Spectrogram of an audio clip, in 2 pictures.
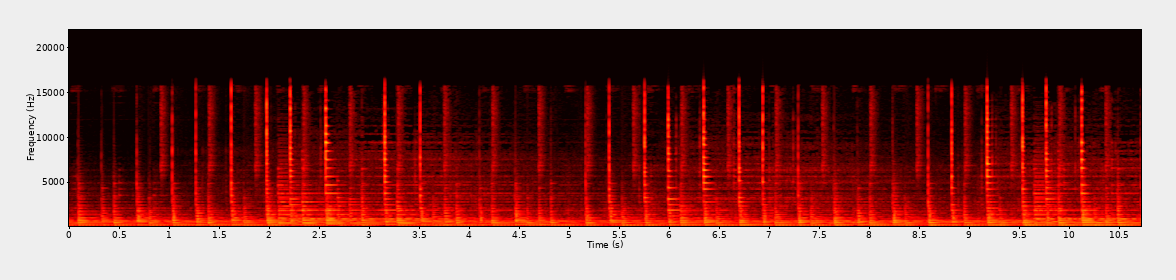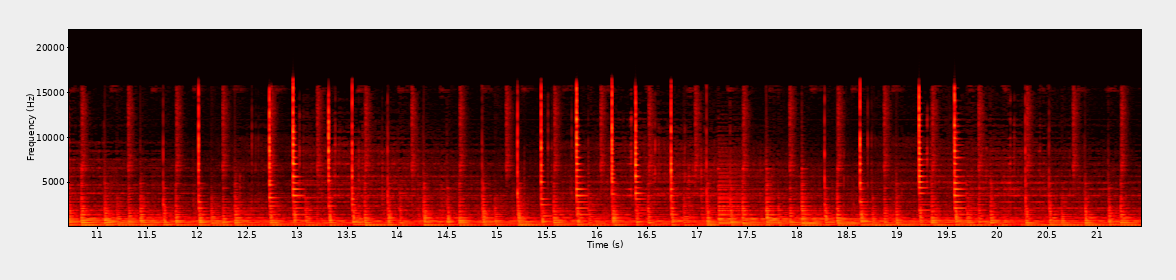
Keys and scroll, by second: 0.0 ctrl+z, 0.2 space, 0.5 ctrl+=, 4.8 space, 12.4 ctrl+z, 14.2 space, 14.4 ctrl+=, 18.6 ctrl+z.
